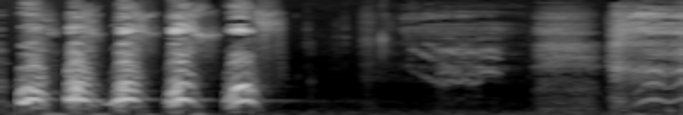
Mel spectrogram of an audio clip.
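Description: recording of dogs barking

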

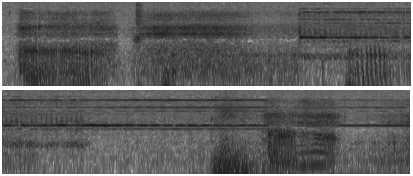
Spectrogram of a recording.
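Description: snoring

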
